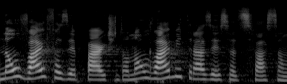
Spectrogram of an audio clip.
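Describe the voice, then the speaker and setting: A woman projects a raised, high-pitched voice with lively intonation and a bright, sharp tone. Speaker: speaker on mental health at church youth event. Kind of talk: talk to church youth group. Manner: loud.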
